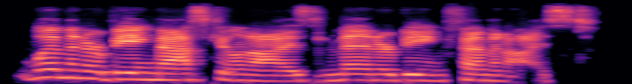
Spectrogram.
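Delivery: ordinary delivery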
